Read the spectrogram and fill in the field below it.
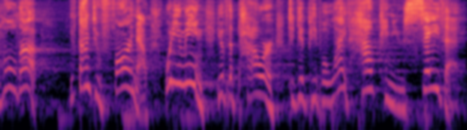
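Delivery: high-pitched, incredulous protest; affronted challenge, pitched well up; acted indignant leaders. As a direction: demand an explanation in mock outrage. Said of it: "the religious leaders are looking at Jesus".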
